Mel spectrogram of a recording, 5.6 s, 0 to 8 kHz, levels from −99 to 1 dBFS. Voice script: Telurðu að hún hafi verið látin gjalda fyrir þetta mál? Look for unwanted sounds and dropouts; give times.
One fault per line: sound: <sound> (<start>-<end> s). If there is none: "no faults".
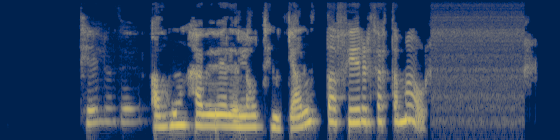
no faults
